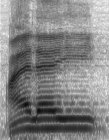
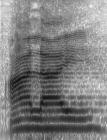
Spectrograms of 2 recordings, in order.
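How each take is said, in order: First: The final y-glide is full and clearly raised. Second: The final y-glide is weak and cut short. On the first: The speaker calls it right. "lidah tu kita bengkokkan naik ke langit" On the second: The speaker calls it wrong. "dia tak cukup lai tu"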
